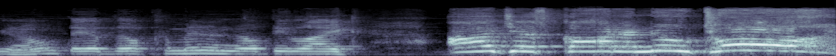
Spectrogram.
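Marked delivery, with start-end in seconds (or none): 2.2-4.2 mock very loud, very slow angry tone. Imitating a student who always sounds angry, mimicking an angry-sounding student. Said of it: "You sound a little upset by that".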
